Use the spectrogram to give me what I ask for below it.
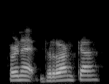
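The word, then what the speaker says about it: Fernet-Branca: But the family pronounces it Fernet Branca.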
